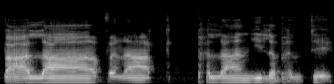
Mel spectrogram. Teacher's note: the visarga at the end of bala drops because it's followed by the voice consonant v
